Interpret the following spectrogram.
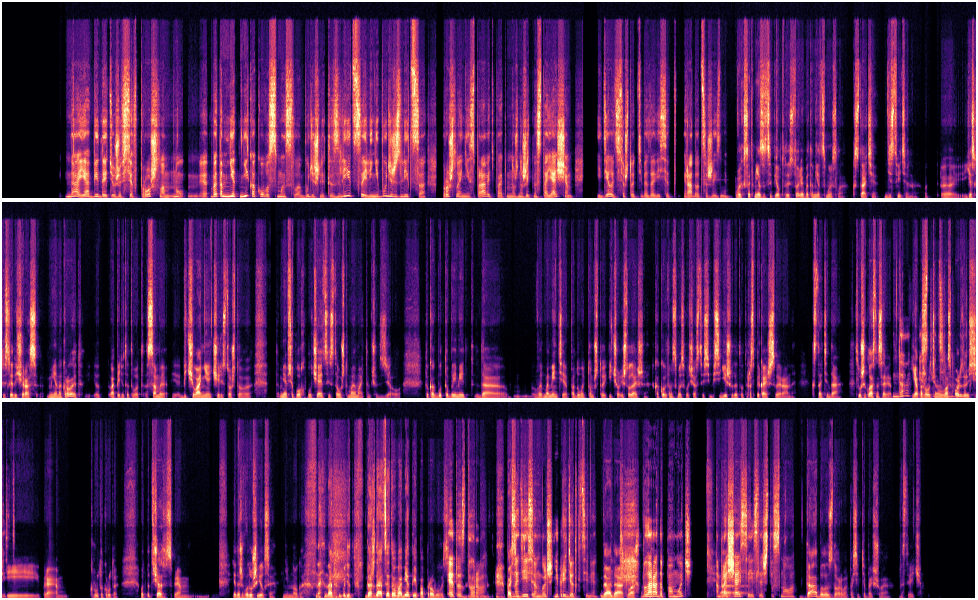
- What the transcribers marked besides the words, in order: none
- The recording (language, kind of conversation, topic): Russian, advice, Какие обиды и злость мешают вам двигаться дальше?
